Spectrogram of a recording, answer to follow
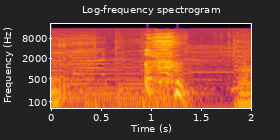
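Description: A short laugh about a second in, over quiet background music.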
